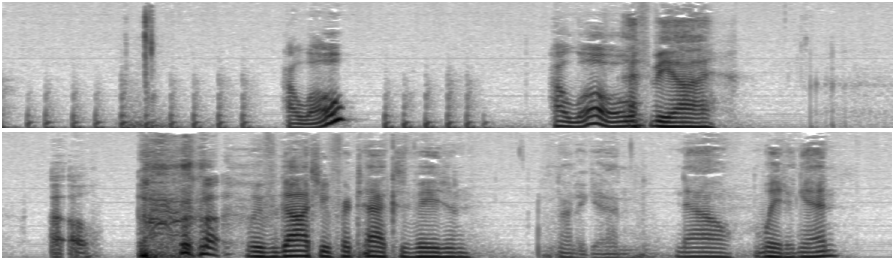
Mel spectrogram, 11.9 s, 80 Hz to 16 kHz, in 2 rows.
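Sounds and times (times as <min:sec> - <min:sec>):
sharp knocks on a door: 0:00.0 - 0:01.9, 0:02.5 - 0:03.4
speech: 0:01.9 - 0:02.4, 0:03.7 - 0:04.8, 0:06.3 - 0:11.6.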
